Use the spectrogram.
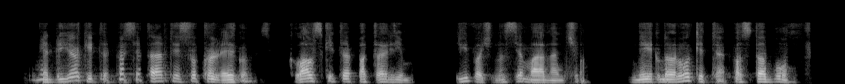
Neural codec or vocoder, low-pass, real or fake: codec, 16 kHz in and 24 kHz out, 0.6 kbps, FireRedTTS-2 codec; 7.2 kHz; fake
